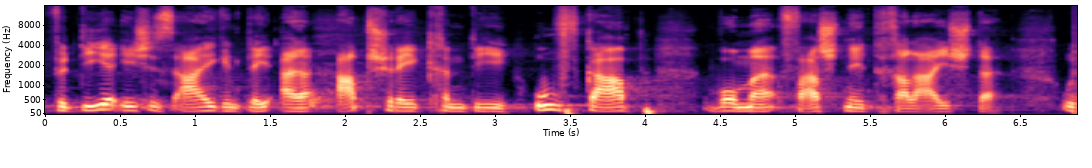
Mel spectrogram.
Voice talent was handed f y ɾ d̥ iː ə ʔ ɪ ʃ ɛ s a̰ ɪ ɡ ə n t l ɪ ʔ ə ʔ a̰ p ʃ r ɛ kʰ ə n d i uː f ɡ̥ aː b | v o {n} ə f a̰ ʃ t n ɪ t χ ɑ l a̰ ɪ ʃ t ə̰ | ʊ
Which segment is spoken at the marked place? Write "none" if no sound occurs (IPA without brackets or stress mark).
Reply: m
